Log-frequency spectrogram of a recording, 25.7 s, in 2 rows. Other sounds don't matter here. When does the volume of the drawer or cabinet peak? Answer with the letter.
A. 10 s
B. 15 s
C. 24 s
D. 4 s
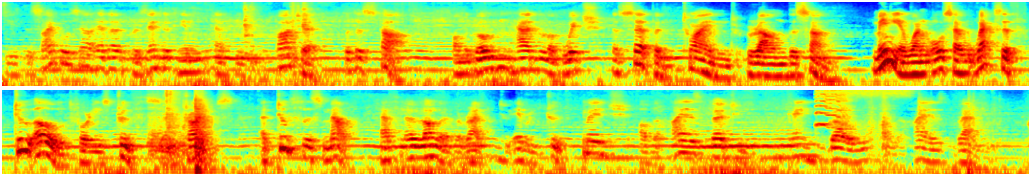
B.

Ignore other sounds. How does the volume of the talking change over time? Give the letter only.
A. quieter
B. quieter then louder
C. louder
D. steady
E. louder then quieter
E.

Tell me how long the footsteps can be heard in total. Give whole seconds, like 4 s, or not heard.
2 s.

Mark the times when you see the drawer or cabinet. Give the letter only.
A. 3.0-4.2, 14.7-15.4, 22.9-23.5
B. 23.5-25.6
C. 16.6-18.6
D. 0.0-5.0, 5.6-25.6
A.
